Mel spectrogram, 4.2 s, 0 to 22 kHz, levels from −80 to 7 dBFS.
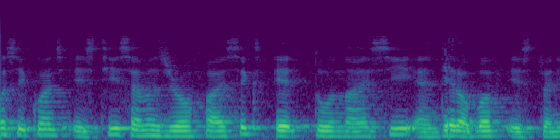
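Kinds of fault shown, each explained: Corrupt frame decoded: damaged compressed data was played instead of being concealed, so misplaced energy bursts out as a chirp, squeak or burst of noise peaking around -5 dBFS from 3.32 to 3.38 s, spanning what sounds like a few frames, unlike dropouts, which mute or smear the speech.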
